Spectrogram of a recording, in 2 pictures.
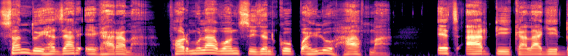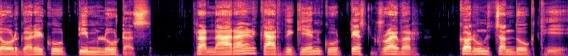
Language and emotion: Nepali, neutral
